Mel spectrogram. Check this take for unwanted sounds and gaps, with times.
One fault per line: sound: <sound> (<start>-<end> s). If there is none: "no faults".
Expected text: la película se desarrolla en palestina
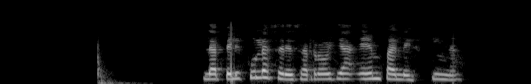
sound: thud (1.0-1.5 s)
